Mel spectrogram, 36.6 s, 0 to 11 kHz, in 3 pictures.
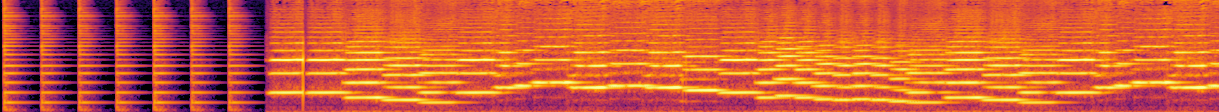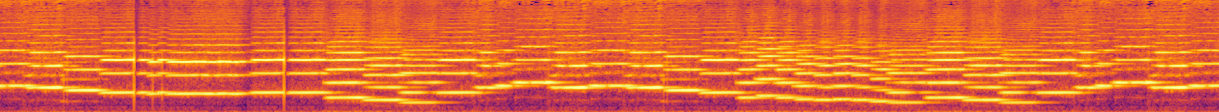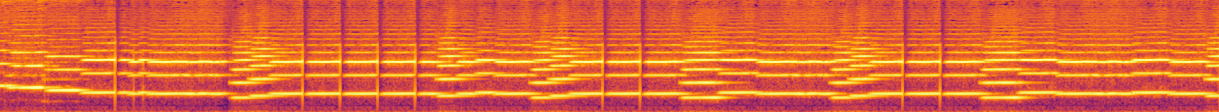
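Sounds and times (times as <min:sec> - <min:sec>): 
baroque flute piece: 0:02.7 - 0:36.5.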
